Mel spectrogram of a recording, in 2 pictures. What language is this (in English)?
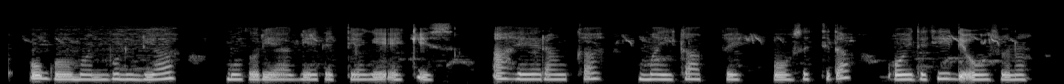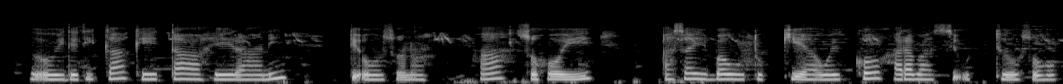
Wolaytta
